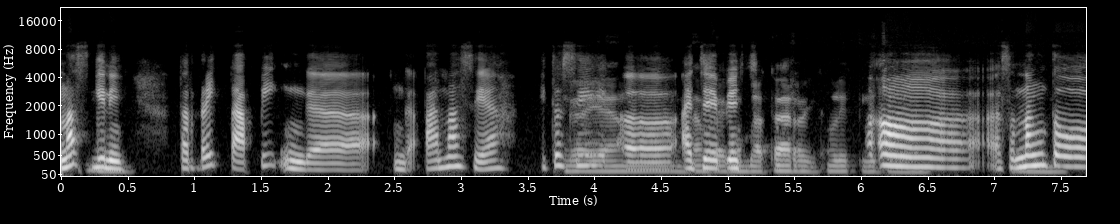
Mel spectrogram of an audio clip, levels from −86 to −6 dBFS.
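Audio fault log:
Nothing to log here; this speech clip has no faults to report.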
